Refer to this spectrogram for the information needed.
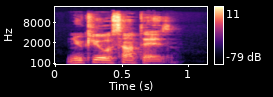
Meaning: nucleosynthesis
- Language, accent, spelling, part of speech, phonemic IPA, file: French, France, nucléosynthèse, noun, /ny.kle.o.zɛ̃.tɛz/, LL-Q150 (fra)-nucléosynthèse.wav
